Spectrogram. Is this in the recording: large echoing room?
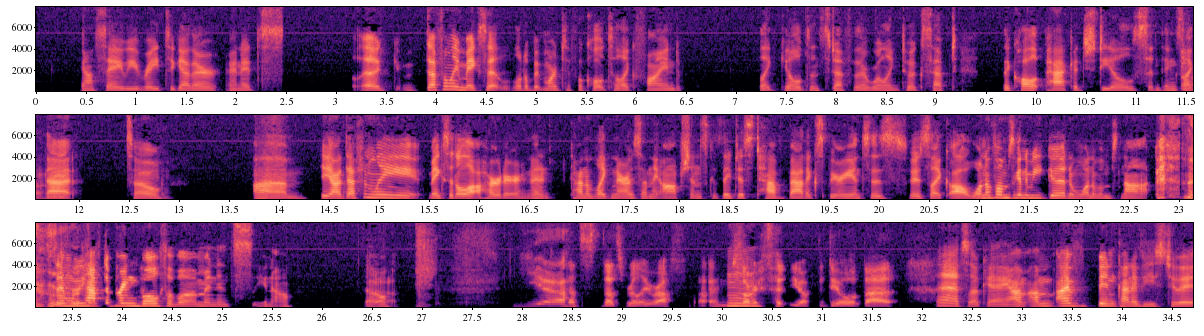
no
